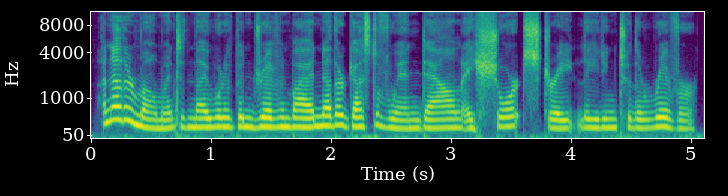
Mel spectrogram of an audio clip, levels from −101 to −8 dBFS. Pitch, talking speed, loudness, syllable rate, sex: 205 Hz, 245 wpm, -16 LUFS, 5.9 syllables/s, female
